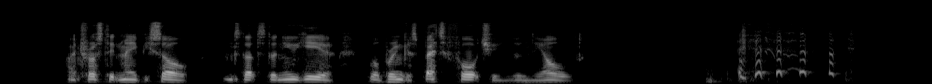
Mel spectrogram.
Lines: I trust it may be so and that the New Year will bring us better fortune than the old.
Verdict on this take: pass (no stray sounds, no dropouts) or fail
fail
